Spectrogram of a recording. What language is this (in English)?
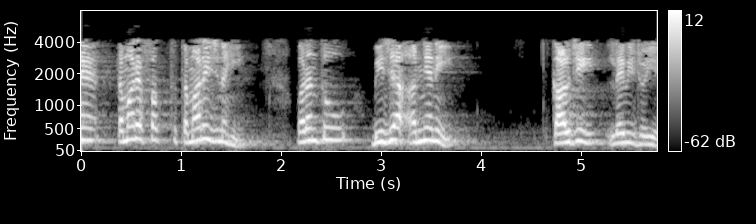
Gujarati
